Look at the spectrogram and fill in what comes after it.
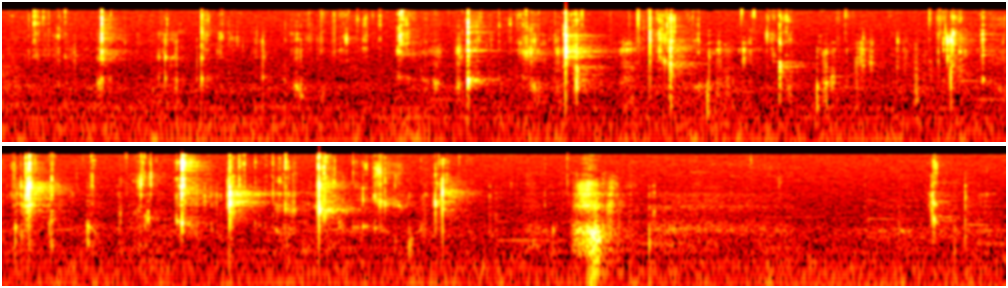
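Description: Close-up mouth sounds of biting and chewing a slice of slimy cephalopod seafood: wet clicks and smacks, several a second, with the loudest smack near eight seconds in.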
